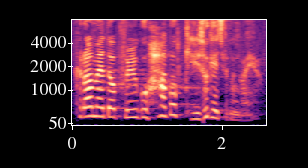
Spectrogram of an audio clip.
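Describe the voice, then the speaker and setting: A woman in her fifties, a pastor's wife, giving a parenting seminar at church. She speaks in an animated way, often acting out the lines she quotes and laughing as she talks. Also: a little high, fairly quick, creaky, a little hiss or hum. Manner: animated, acts out quoted dialogue. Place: church hall. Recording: long hall reverb.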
